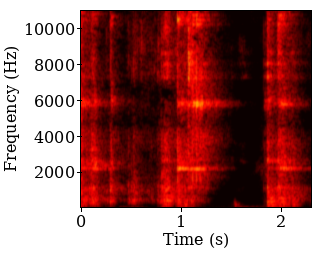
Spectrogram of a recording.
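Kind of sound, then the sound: household object, beer glasses clinking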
